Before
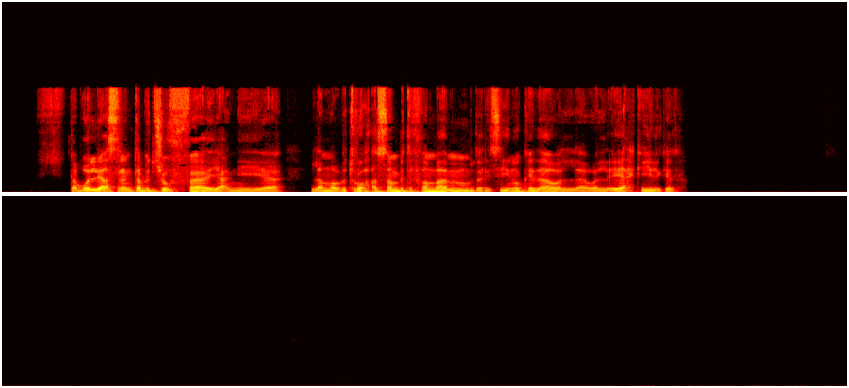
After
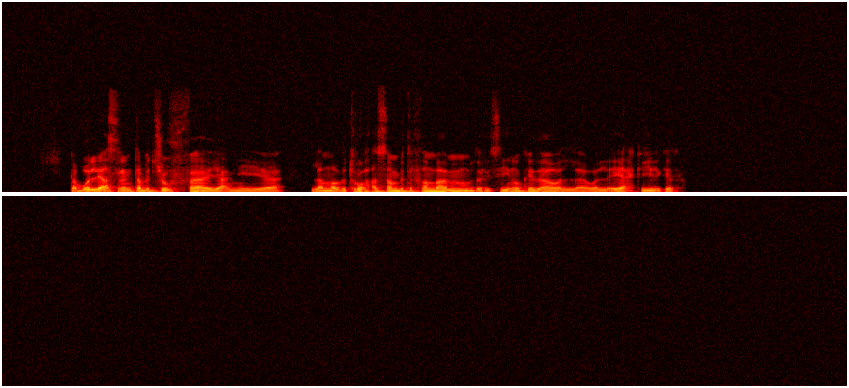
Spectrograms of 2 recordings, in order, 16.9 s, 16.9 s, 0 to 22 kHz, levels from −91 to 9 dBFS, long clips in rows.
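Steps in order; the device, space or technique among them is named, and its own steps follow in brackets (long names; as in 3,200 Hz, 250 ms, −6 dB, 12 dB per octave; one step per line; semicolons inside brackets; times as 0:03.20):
cassette deck with a dirty head (head-to-tape spacing loss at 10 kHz 30 dB; tape wow and flutter; white noise bed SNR 33 dB)
level −7.5 dB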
